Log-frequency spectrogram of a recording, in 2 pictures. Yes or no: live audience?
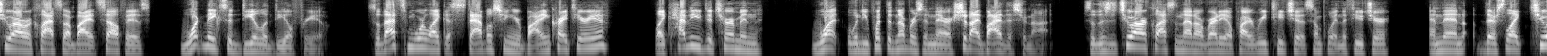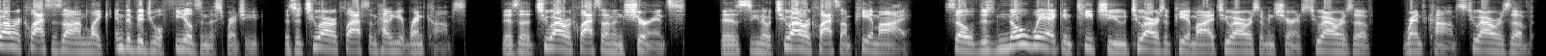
yes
